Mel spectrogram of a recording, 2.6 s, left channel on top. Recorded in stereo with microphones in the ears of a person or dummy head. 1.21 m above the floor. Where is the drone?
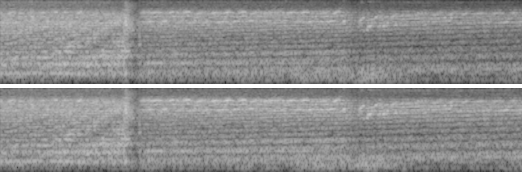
15° left (ahead or behind); by 2.6 s 25° right (ahead or behind).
